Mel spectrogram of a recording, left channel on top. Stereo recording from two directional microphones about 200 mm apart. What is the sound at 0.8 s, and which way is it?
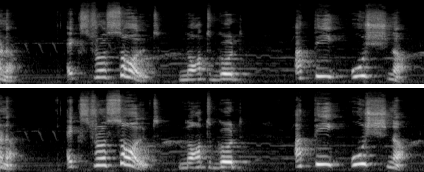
Speech, 50° right (ahead or behind).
